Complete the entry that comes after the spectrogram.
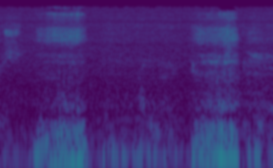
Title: Snoring dog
